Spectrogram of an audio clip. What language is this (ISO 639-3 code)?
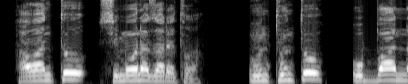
dwr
